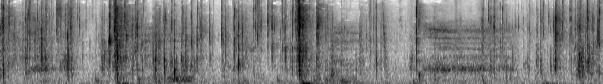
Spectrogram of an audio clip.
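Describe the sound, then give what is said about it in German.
Crackling crinkle of a foil Pokémon card booster pack, the last pack of the session, being handled and torn open with a brother, with bursts of sharp rustling and tearing scattered throughout and no voices. “Pokémon Pécs, öffnen mit meinem Bruder”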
